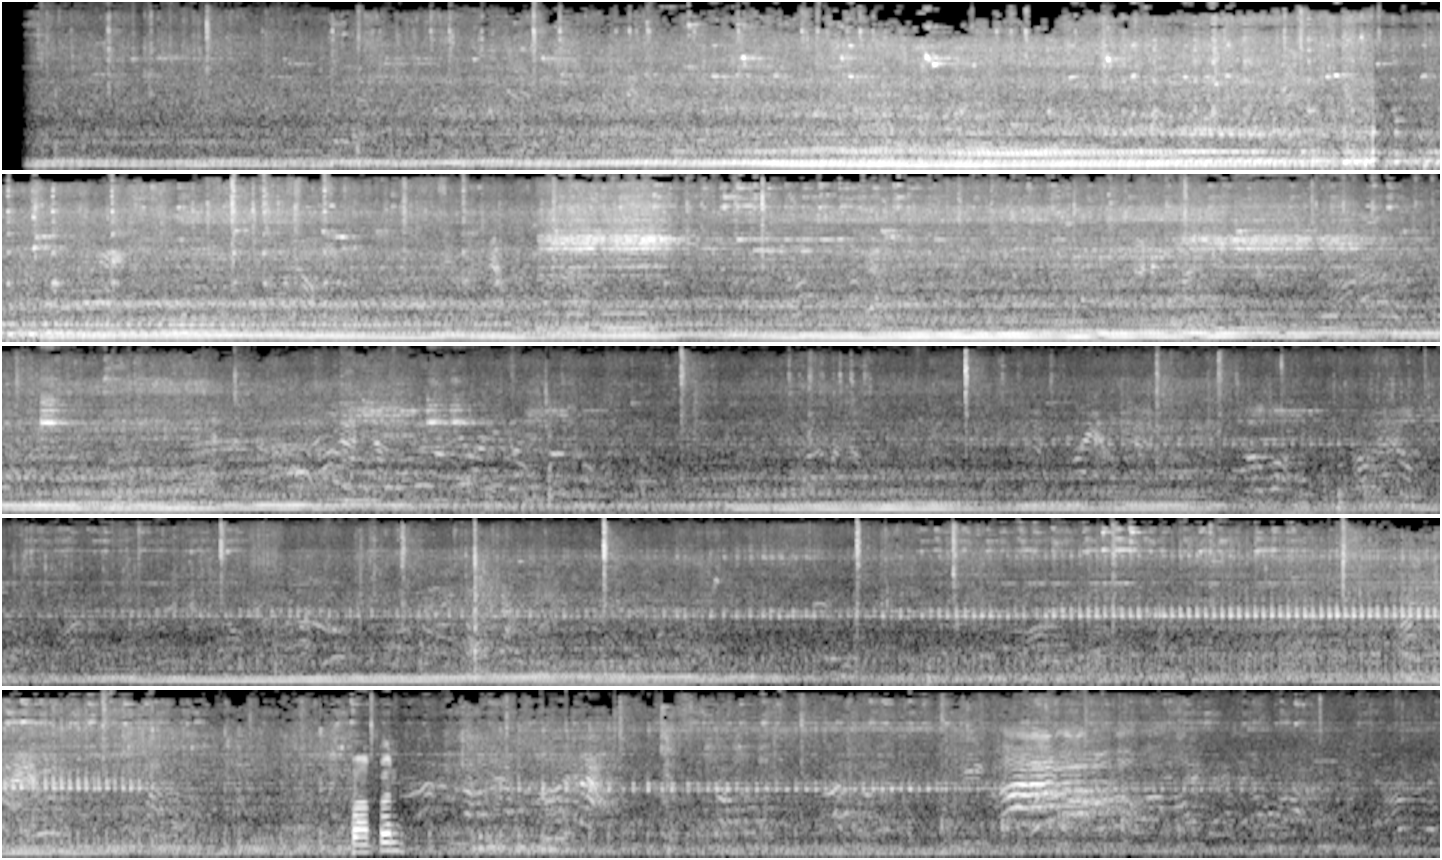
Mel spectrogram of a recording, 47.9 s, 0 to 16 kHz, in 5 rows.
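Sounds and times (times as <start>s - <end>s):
people's voices: 0.5s - 47.9s.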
